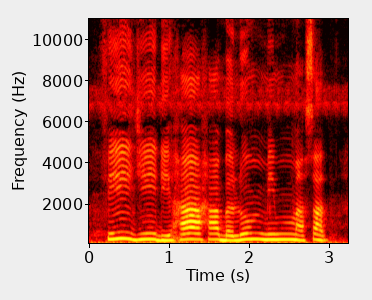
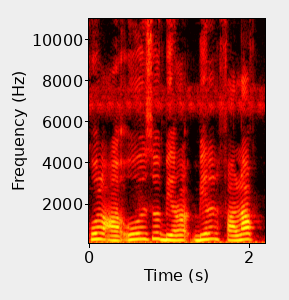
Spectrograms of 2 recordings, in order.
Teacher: Dari ayat tersebut dapat diketahui terdapat huruf kaf yang diwakafkan di akhir kalimat. Cara membaca 2 contoh ayat di atas pada bagian qalqalahnya adalah dengan dipantulkan secara kuat atau qalqalah kubra.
